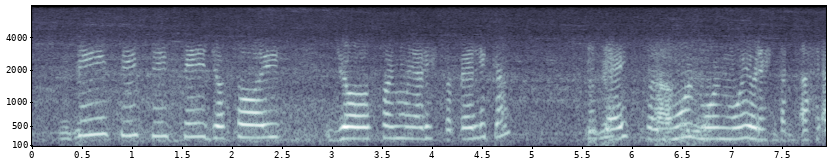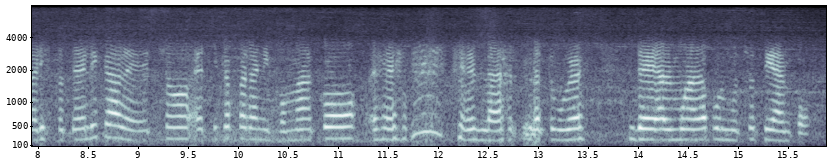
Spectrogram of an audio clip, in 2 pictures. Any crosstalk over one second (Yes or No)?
Yes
